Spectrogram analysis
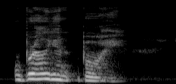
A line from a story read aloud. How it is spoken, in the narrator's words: he pants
